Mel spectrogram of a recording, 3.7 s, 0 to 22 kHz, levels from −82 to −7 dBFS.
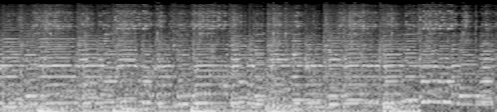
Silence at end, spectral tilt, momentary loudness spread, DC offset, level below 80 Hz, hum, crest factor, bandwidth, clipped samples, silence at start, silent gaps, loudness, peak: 0 s; -3.5 dB/octave; 2 LU; under 0.1%; -26 dBFS; none; 14 dB; 19.5 kHz; under 0.1%; 0 s; none; -17 LUFS; -4 dBFS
